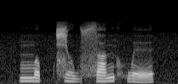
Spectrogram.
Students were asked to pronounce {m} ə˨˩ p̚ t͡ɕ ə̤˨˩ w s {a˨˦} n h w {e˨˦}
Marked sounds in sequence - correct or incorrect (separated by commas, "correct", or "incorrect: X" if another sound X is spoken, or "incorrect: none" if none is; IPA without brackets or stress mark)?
correct, correct, incorrect: e˧˩˨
